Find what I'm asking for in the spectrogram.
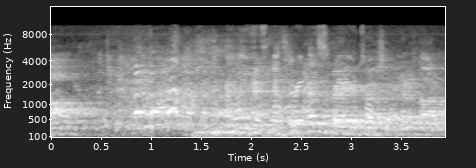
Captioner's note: laughs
